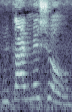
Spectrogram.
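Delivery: loud coaxing voice.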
